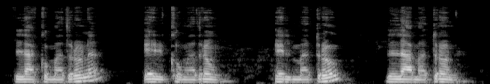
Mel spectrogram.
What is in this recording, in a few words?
"comadrona", spanish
